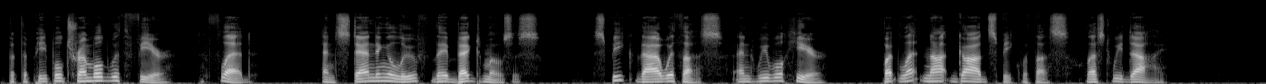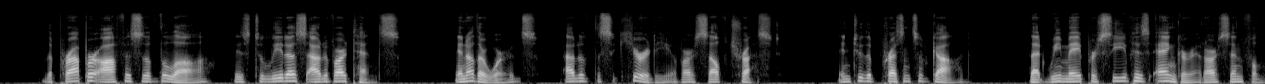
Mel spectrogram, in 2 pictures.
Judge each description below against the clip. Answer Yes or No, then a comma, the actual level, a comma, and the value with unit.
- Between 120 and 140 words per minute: No, average, 165 wpm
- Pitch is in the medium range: No, low, 120 Hz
